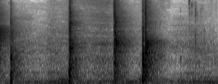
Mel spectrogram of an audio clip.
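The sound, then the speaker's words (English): Slow clapping: about five sharp, bright claps spaced unevenly across under two seconds, each a crisp smack with brief pauses between, and no voices. “All right, slow clap. We're slow clapping.”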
